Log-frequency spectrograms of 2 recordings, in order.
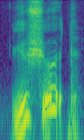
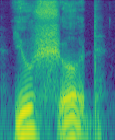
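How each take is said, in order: First: Put-on high, rising "You should" with faint Ukrainian accent. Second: Put-on firm, falling "you should" with faint Ukrainian accent; emphatic, faint Ukrainian accent. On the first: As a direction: lift "should" high at the end, lightly Ukrainian. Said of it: "in her faint Ukrainian accent". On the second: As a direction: stress "you", drop on "should", lightly Ukrainian. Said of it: "emphatic in her faint Ukrainian accent". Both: A narrator's reading.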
